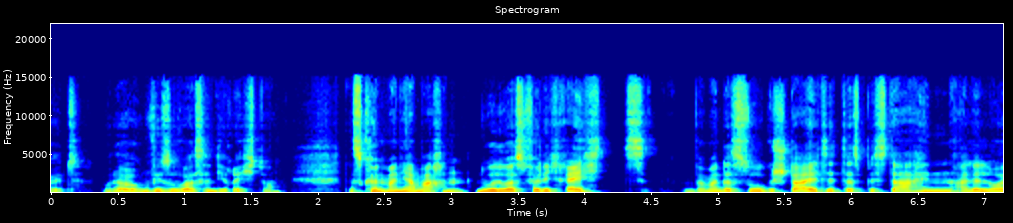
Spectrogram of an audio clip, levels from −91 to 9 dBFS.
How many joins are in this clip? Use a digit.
1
